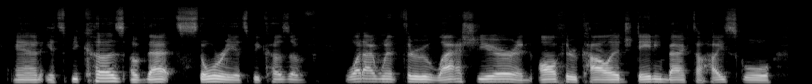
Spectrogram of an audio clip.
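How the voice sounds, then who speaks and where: An unremarkable speaking voice moves at a moderate pace, the sound dry and close with no echo against a quiet background. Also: man. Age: 20s. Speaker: online fitness coach and podcast host. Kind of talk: solo personal-story monologue. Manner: casual, conversational.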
